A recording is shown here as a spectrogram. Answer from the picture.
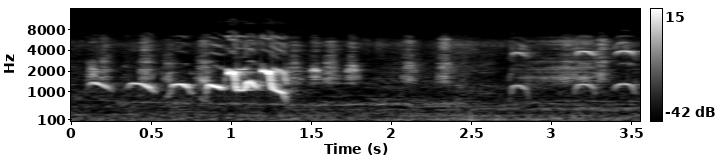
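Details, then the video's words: Black-naped oriole from Aceh, Indonesia, giving short, clear whistled notes that dip and rise in a steady series, with a louder looping whistle near the middle and a few high faint chirps behind. "Burung Kepodang Asli Aceh"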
